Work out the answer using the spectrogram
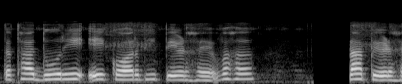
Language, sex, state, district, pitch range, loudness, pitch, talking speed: Hindi, female, Uttar Pradesh, Etah, 205-245 Hz, -16 LUFS, 230 Hz, 150 wpm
